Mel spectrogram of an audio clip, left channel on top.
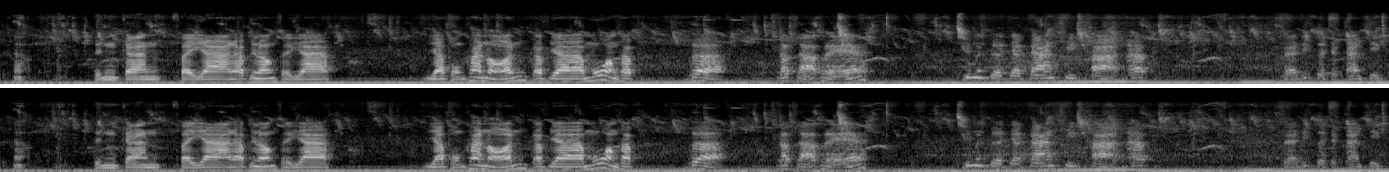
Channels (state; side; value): normal; both; correlation 0.45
